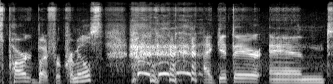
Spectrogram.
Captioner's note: laughter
